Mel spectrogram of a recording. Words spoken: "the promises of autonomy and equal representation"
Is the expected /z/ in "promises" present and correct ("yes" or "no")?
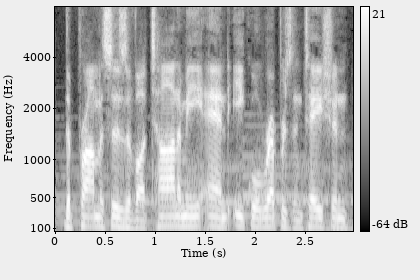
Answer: yes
